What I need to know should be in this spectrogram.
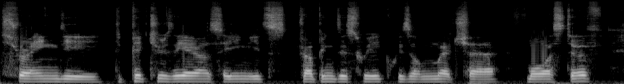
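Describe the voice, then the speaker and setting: In a French accent, the speaker delivers a dark, mellow tone with monotone, flat intonation and a dry, close sound with no echo. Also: man. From France. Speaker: streetwear news page runner. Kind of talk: interview answers. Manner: halting, many fillers.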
